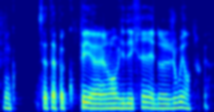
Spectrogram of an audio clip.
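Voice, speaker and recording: A man hosting a podcast interview, relaxed and slangy, encouraging his guest. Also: fairly high pitch, a little fast, clear, resonant tone, no echo, studio quality. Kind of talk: casual interview chat.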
